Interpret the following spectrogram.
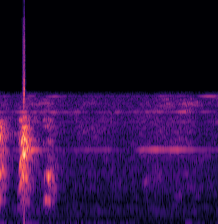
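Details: Boxer Rex, a pet Boxer dog, barking at a leaf blower: two short, sharp barks half a second apart, the first louder, followed by near silence with a faint steady high tone in the background.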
